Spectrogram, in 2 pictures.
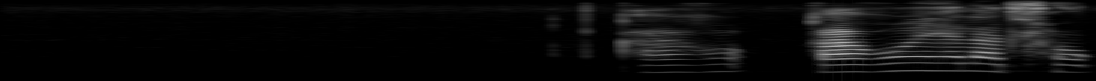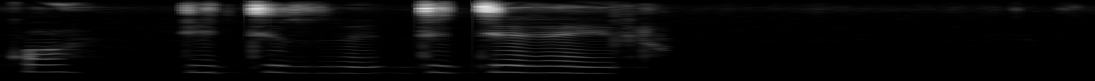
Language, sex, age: Northern Sotho, female, 22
